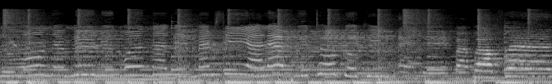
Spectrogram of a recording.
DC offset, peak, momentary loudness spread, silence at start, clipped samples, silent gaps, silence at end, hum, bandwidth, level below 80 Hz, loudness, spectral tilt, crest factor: under 0.1%; -2 dBFS; 4 LU; 0 s; under 0.1%; none; 0 s; none; 14 kHz; -26 dBFS; -19 LUFS; -5.5 dB/octave; 16 dB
